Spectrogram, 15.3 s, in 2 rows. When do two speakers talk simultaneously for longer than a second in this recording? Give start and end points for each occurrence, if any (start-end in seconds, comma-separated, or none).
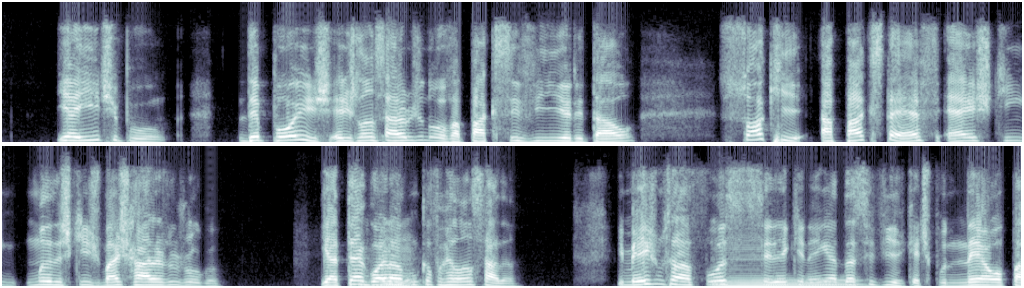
12.9-14.2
